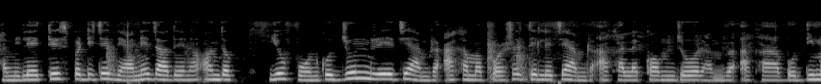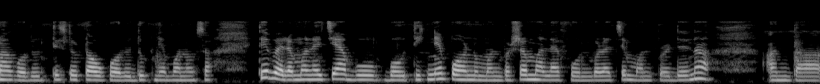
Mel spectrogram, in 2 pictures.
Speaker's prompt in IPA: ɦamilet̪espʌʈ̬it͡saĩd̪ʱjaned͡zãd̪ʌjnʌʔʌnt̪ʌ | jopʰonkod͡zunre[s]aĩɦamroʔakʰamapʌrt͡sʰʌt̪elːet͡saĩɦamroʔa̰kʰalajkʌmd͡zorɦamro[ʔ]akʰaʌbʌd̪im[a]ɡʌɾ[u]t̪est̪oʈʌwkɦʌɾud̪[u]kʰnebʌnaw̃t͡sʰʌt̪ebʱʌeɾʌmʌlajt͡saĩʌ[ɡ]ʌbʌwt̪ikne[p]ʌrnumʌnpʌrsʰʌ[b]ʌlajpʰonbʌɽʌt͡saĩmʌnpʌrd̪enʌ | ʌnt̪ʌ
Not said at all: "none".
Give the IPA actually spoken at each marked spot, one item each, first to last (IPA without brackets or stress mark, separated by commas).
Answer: t͡s, ʔ, a, u, u, b, p, m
